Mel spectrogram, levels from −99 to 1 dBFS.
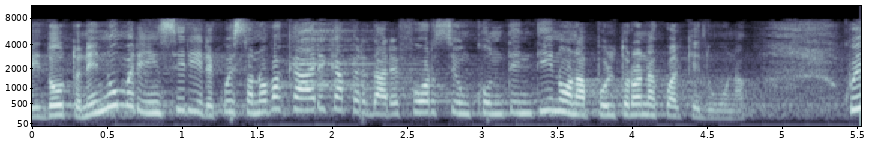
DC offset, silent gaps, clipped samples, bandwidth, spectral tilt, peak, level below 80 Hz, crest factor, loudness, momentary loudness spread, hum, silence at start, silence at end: under 0.1%; none; under 0.1%; 8 kHz; -2 dB/octave; 0 dBFS; -76 dBFS; 18 dB; -18 LUFS; 16 LU; none; 0 s; 0 s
